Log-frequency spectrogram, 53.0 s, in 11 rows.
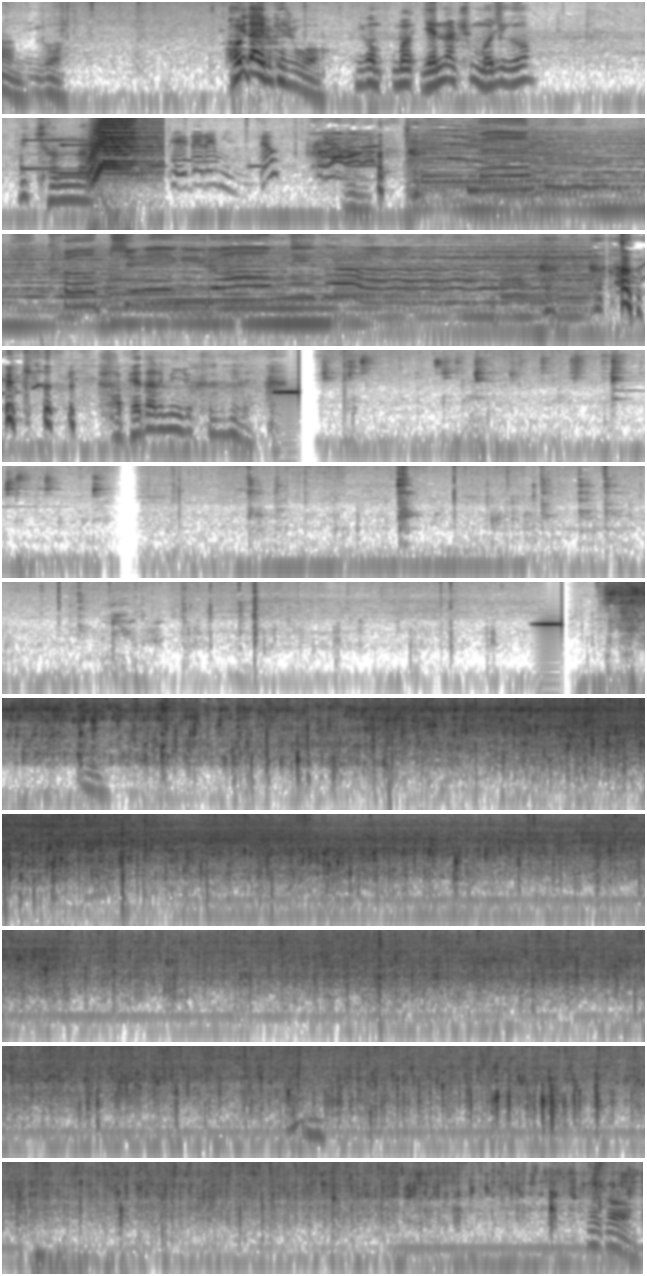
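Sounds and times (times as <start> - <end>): frying in hot oil: 0.0 - 5.0, 16.8 - 53.0
short beep: 5.0 - 6.8.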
